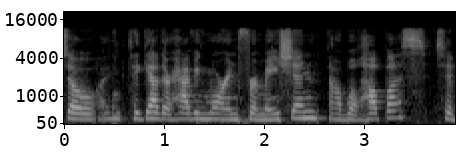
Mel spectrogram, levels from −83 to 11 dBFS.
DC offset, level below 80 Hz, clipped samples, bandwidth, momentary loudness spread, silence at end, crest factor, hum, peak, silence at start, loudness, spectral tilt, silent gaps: under 0.1%; -68 dBFS; under 0.1%; 11.5 kHz; 7 LU; 0 s; 20 dB; none; -12 dBFS; 0 s; -31 LUFS; -2.5 dB/octave; none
